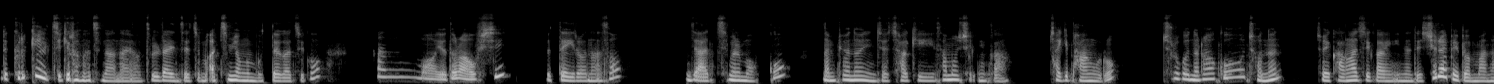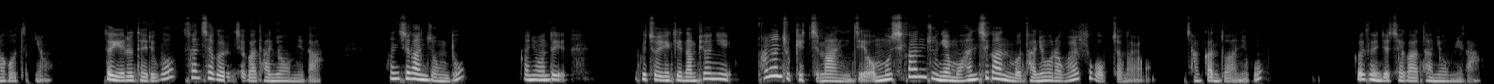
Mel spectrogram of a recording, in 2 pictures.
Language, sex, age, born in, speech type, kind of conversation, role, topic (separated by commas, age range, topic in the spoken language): Korean, female, 40-44, United States, conversation, advice, user, 바쁜 일정 속에서 꾸준히 창작 시간을 확보하려면 어떻게 시작하면 좋을까요?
